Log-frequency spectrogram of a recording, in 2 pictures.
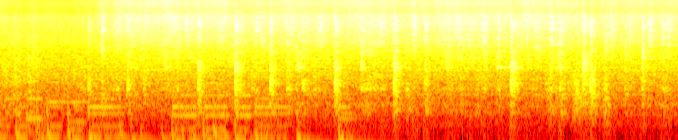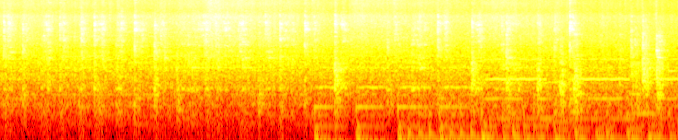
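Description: Minced garlic, ginger and green onion sizzling and crackling in hot oil in a wok, stirred with a metal ladle that scrapes and knocks against the pan. The sizzle gets louder about a second and a half in. The crackle is the aromatics beginning to pop in the oil, the cook's sign that they are ready for the sauce.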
